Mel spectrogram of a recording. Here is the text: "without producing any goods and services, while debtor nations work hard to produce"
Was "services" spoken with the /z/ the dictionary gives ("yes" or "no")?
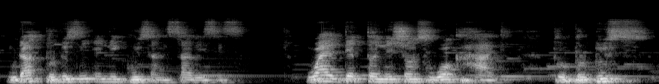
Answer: no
